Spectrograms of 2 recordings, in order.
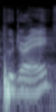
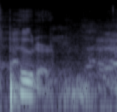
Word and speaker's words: Poudre: it should be pronounced Poudre, French. It was named after the Cache-la-Poudre River in northern Colorado. But in northern Colorado, we pronounce Poudre as Pooter, which is like redneck slang for vagina.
